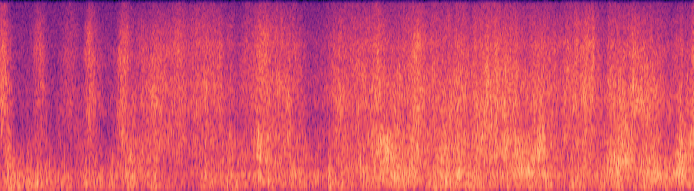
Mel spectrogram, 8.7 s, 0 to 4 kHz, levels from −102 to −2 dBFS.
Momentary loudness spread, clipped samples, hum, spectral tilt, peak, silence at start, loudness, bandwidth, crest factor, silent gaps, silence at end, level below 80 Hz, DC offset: 8 LU; under 0.1%; none; -10 dB/octave; -6 dBFS; 0 s; -22 LUFS; 4 kHz; 16 dB; none; 0 s; -36 dBFS; under 0.1%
